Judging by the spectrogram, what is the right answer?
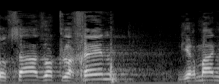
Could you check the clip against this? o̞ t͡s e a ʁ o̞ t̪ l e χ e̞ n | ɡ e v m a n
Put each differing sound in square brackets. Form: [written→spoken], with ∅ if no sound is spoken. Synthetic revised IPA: o̞ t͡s [e→a] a [ʁ→z] o̞ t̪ l [e→a] χ e̞ n | ɡ e [v→ʁ] m a n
